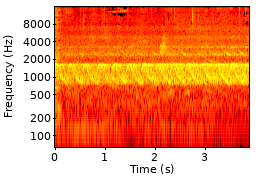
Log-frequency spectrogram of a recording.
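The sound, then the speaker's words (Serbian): A police siren wails loudly and continuously, its tone sweeping up and down in a steady repeating cycle with no talk over it. “Kad bi naučili da sviraju sa tim sirenama nešto, znaš, naučiš da sviraš neku temu nešto.”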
